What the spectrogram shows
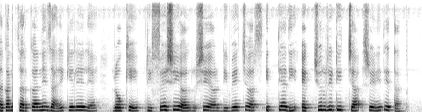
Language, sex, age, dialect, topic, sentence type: Marathi, female, 18-24, Varhadi, banking, statement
